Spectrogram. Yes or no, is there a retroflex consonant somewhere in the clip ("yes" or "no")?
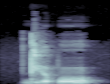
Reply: no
